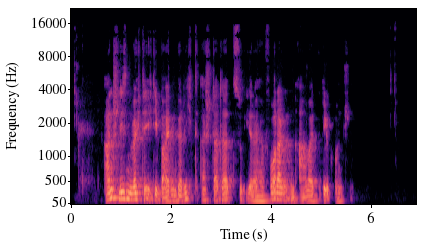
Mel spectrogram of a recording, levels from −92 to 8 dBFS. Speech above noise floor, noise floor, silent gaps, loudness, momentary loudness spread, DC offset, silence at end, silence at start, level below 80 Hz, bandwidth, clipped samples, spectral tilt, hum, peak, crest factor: 68 dB; -87 dBFS; none; -20 LUFS; 11 LU; under 0.1%; 1.45 s; 0.65 s; -58 dBFS; 16 kHz; under 0.1%; -7.5 dB/octave; none; -2 dBFS; 18 dB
